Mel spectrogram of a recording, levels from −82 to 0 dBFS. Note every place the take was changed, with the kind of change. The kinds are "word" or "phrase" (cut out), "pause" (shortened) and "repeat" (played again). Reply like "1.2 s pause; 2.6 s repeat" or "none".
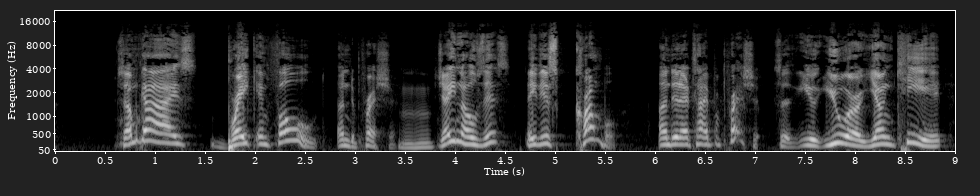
1.5 s pause; 4.6 s pause; 7.1 s pause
